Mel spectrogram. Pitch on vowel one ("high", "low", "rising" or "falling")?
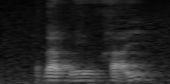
low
